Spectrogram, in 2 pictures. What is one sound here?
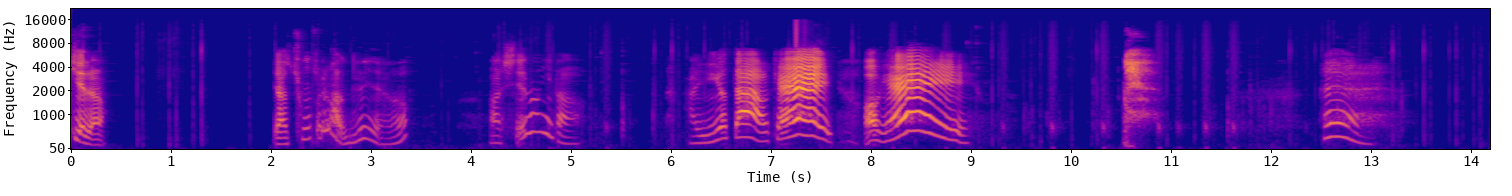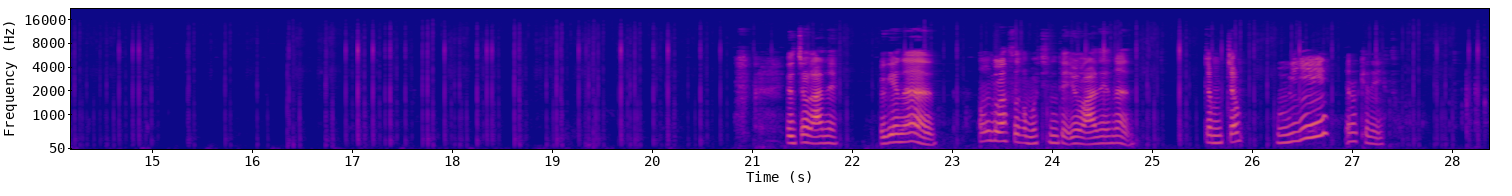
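A boy talks excitedly into a close headset microphone, in bursts with pauses.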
